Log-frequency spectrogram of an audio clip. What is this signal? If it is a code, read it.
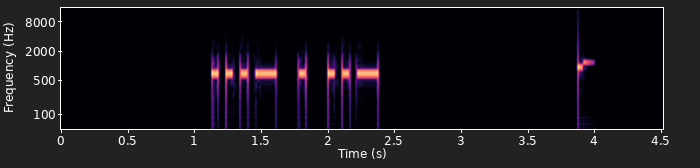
Morse code, heard as a keyed tone, about 22 wpm, 700 Hz. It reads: VEU
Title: All Cut Numbers - 3-Digit 22wpm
